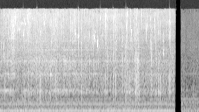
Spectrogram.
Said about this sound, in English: Sizzling on stove.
